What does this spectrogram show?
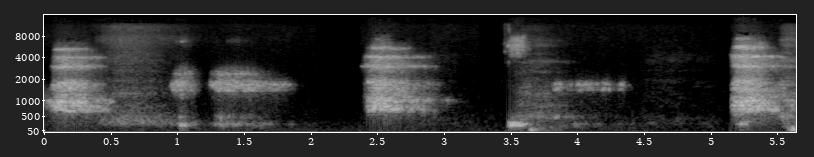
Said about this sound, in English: And then just, we're just going to lift the energy up, just raise the vibrations within us up a little bit by just breathing in for two and then exhaling for one. So breathing in through the nose for two and then exhale.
